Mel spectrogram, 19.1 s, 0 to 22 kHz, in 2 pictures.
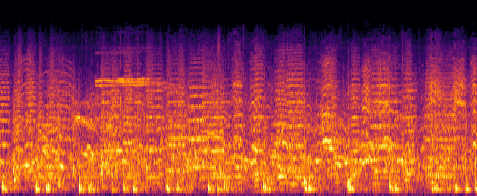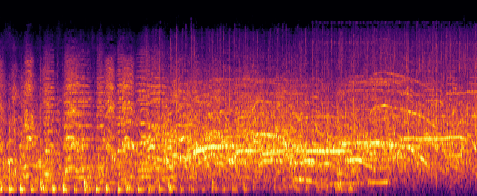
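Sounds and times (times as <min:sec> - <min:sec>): music: 0:00.0 - 0:17.2
crowd shouting and cheering: 0:00.0 - 0:19.0.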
